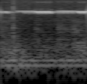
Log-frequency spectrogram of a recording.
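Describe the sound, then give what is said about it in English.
A cricket chirps steadily in a high, thin, continuous trill, fairly quiet and alone, with no voices. “Say, what's that chirping noise? Chirp, chirp, chirp, chirp. Why, it's the sound of a cricket.”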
